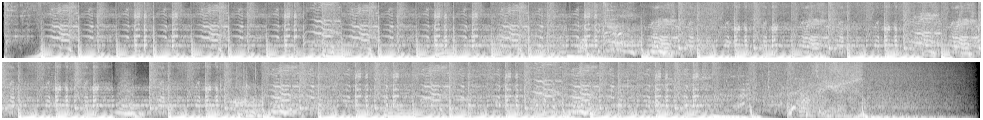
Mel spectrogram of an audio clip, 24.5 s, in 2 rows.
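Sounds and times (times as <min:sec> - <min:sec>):
funk music: 0:00.2 - 0:23.1.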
